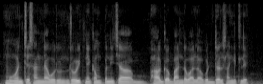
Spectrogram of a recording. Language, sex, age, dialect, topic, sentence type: Marathi, male, 18-24, Standard Marathi, banking, statement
